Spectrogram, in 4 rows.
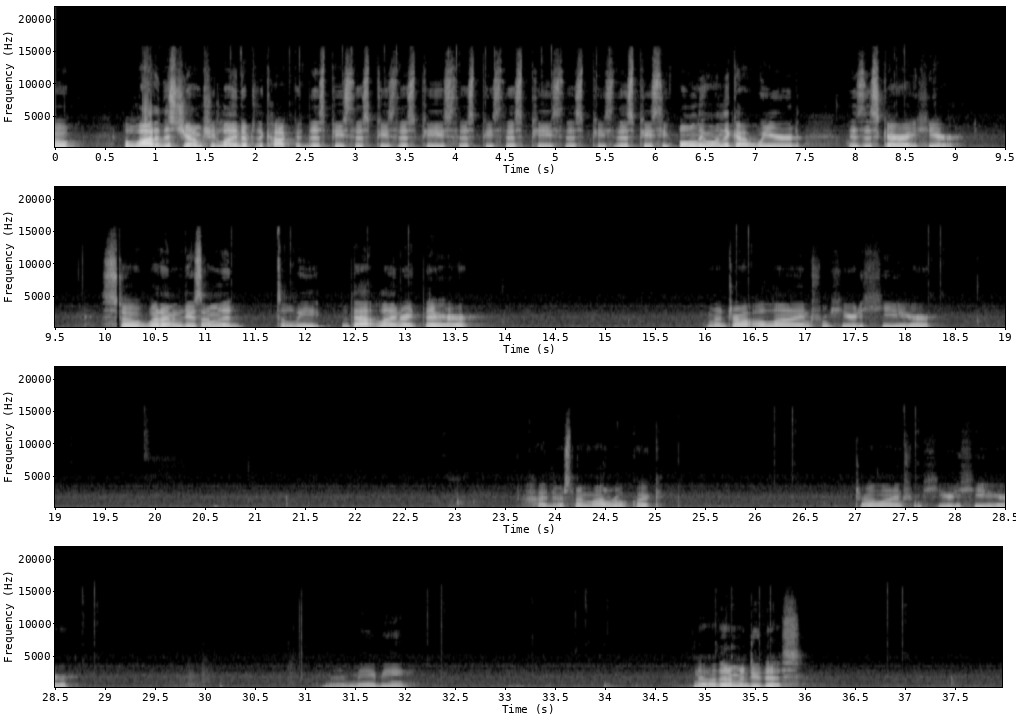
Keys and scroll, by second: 10.4 e, 14.4 l, 21.9 space, 24.4 q, 26.2 e, 27.4 l, 35.2 l.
